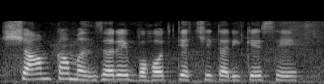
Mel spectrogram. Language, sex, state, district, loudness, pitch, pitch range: Hindi, female, Punjab, Pathankot, -18 LUFS, 210 Hz, 200-220 Hz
